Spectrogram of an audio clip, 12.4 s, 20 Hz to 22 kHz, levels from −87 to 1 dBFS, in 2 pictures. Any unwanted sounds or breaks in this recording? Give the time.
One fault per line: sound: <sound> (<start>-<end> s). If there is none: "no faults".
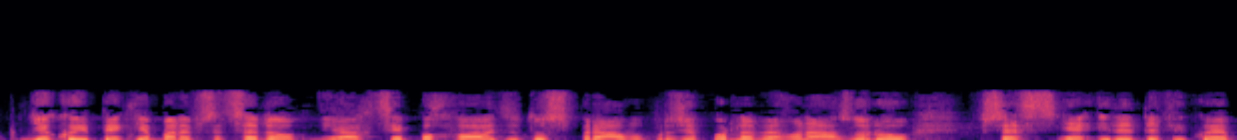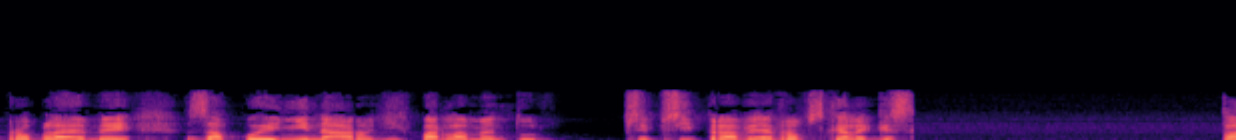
no faults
